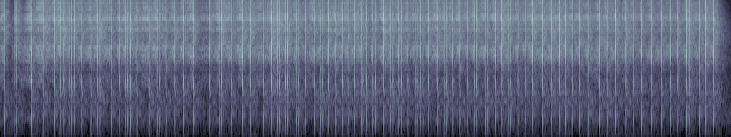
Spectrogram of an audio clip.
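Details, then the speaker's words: Welding while fixing up a Rapidor Major saw: fast sharp crackling pops, about ten a second, in uneven bursts; arc sounds wrong, welder thinks shielding gas flow rate was low. "the sound doesn't sound right the the flow rate was low"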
